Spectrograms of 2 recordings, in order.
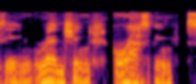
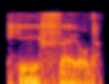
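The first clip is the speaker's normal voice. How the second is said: ordinary delivery, nothing marked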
